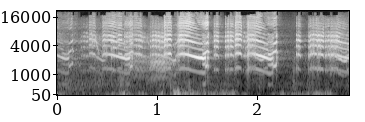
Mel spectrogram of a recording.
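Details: Red-wattled lapwing (tateri) with chicks: loud, rapid run of shrill, harmonic calls, each note sliding down then up, packed closely together with only brief gaps, over a low rumbling background.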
